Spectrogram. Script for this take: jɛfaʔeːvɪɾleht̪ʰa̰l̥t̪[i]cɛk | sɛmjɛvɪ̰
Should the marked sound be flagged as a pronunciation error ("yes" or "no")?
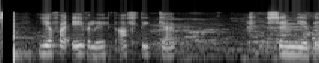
no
